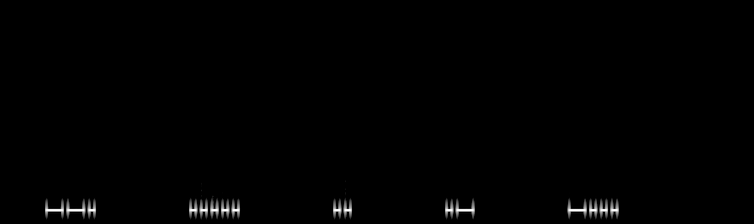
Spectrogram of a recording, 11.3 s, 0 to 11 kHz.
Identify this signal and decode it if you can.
Morse code, heard as a keyed tone, about 15 wpm, spaced as for 5 wpm, 700 Hz. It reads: G5IAB
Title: USA Call Signs - 6 Characters - 6x Character Spacing - 15wpm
